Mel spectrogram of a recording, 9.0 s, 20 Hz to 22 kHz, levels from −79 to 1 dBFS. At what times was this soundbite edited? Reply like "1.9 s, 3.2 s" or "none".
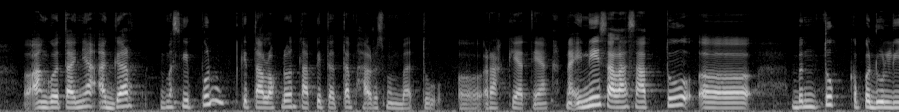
none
